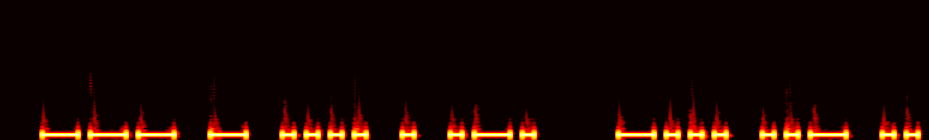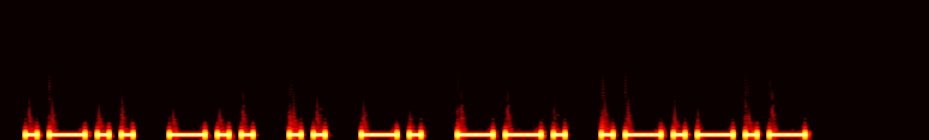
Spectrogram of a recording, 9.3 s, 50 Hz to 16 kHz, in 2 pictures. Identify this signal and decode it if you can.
Morse code, heard as a keyed tone, about 20 wpm, 700 Hz. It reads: OTHER BUILDING.
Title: Sentences with 3-Word Phrases - 20wpm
